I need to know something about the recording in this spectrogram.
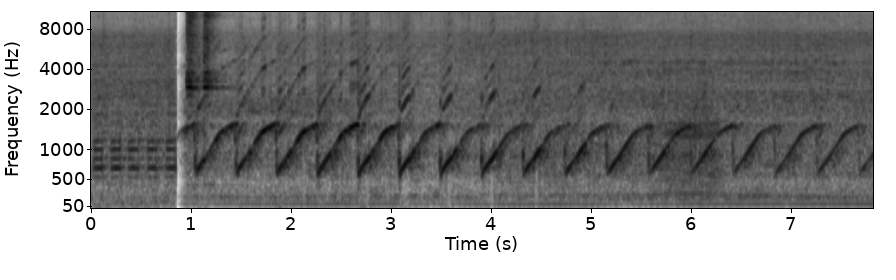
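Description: A police siren wails, rising over and over.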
